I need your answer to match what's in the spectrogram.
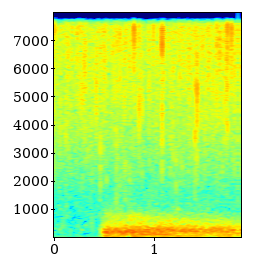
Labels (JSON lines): {"label": "biophony, growl", "recorder": "SoundTrap 500"}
